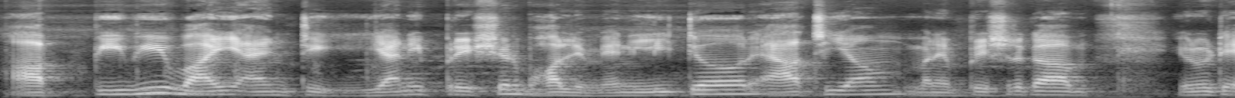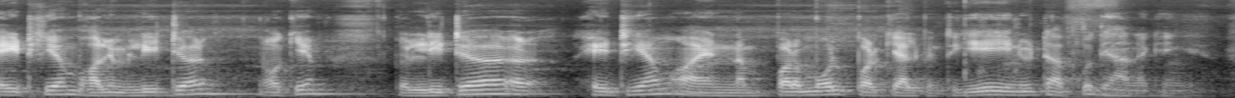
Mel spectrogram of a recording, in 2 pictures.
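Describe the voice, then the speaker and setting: A man's voice: medium pitch, measured pace. A male chemistry teacher giving a revision lesson, explaining step by step and asking the class rhetorical questions. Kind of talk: revision lesson in Hindi-English mix.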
